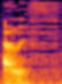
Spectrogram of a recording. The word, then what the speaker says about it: ا: They call it Aleph. It is a vertical line. It's pronounced just like A, the A in English, Aleph.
